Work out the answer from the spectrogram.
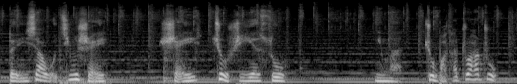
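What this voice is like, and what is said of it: Quiet whispered speech. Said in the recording (Chinese): “小声”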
